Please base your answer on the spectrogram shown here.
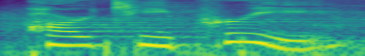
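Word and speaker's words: parti pris: Your word is party pre. May I have all the information? Party pre is the only pronunciation.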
